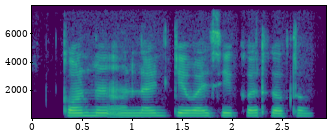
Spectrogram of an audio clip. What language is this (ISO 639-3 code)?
hne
